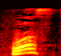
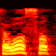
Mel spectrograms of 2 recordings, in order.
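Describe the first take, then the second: First: The s is followed directly by t, no vowel. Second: The s is followed by a short a vowel. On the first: The top or most honored part of something. The speaker calls it right. "بتسكين السين" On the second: Something lying between two ends. The speaker calls it wrong. "بفتح السين"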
